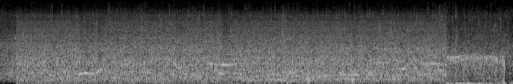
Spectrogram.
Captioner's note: water splashing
